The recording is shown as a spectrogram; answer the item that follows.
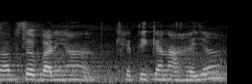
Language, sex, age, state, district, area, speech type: Maithili, female, 30-45, Bihar, Supaul, rural, spontaneous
